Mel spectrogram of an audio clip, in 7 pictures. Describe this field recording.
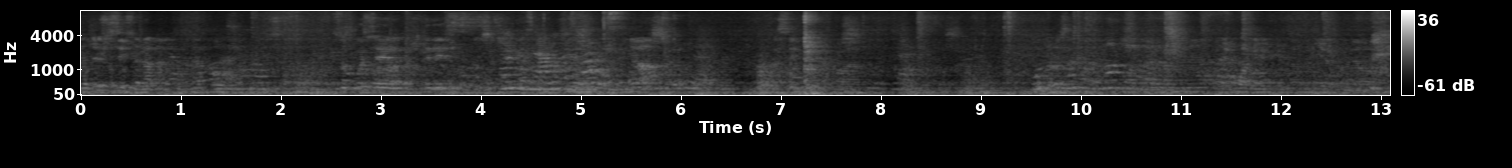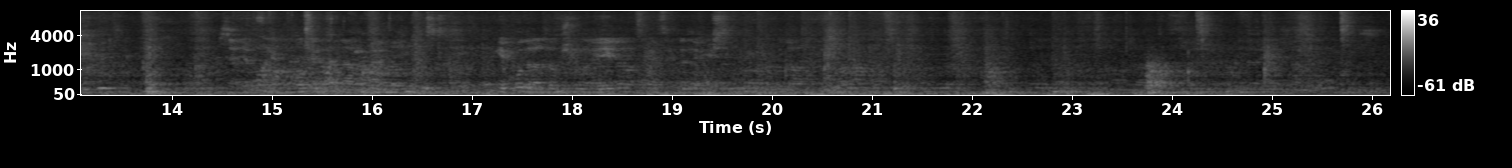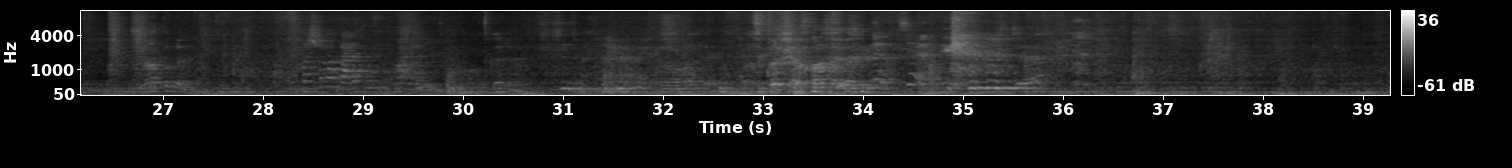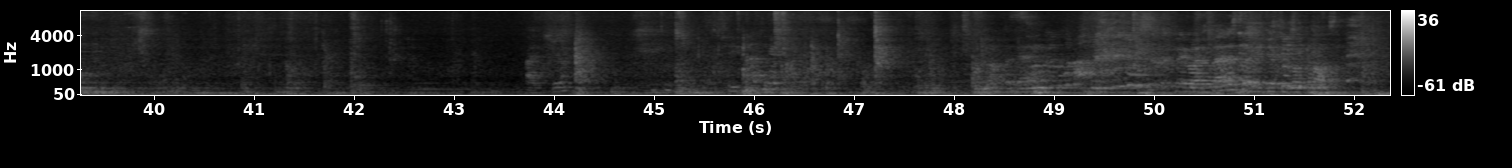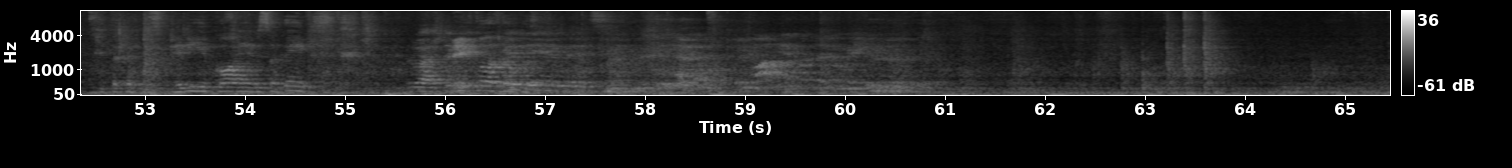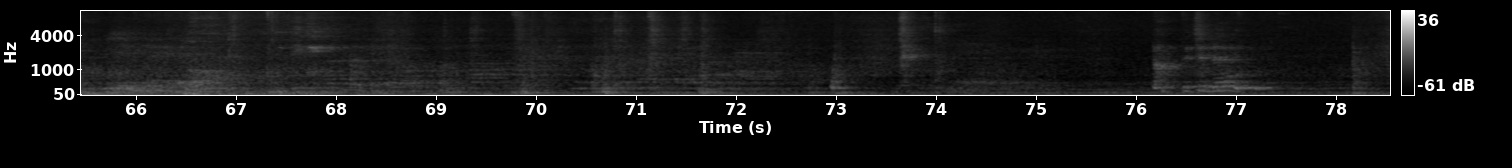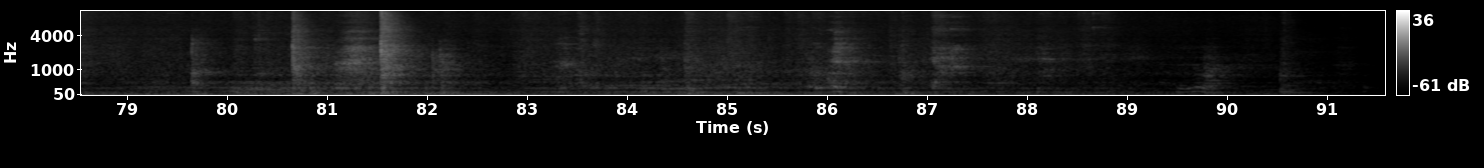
a noisy crowd in the museum of Raudondvaris castle tower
